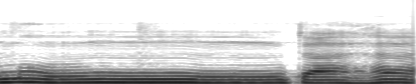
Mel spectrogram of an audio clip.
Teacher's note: nun mati bertemu dengan huruf Dal cara membacanya dengan samar dan dengung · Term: ikhfa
